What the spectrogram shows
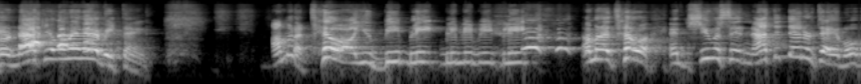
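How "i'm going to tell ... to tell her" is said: spirited, lively acted-out rant with bleeps. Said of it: "quote, lively".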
